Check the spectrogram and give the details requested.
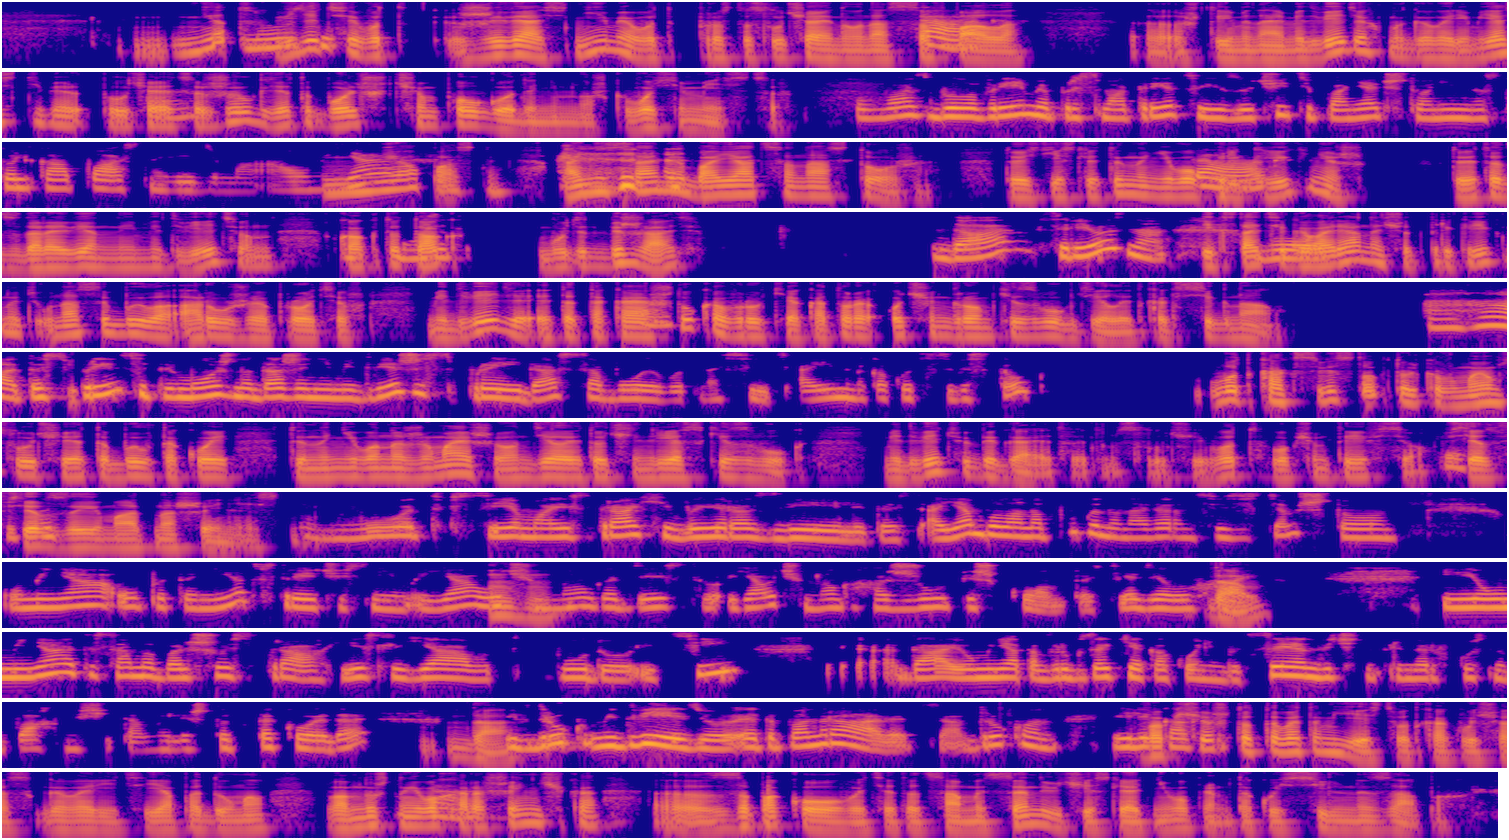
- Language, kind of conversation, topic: Russian, unstructured, Какие животные кажутся тебе самыми опасными и почему?
- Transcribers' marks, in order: tapping; other background noise; chuckle; in English: "хайк"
